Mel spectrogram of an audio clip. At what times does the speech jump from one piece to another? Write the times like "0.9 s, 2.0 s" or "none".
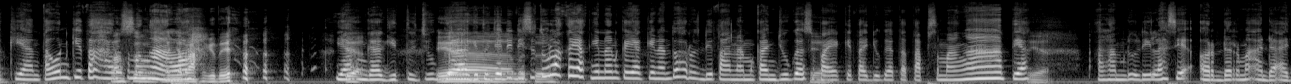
none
